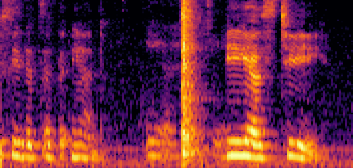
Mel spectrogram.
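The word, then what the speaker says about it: -est: It's a short E and then the ST.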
